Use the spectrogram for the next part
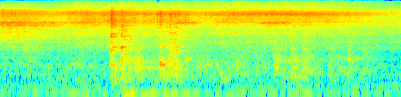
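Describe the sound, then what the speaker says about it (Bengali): Potatoes fry in a pan of oil with cumin seeds, dry red chili and bay leaf, giving a steady close hiss and sizzle broken by a few scraping stirs. "জিরে ফোড়ন দিলাম, শুকনো লঙ্কা তেজপাতা দিয়ে আলুগুলো দিয়ে দিচ্ছি। তারপরে লবণ হলুদ দিয়ে খানিকটা ভেজে নেব।"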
